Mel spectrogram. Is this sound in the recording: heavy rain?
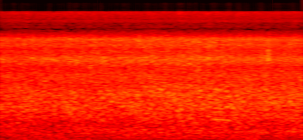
yes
